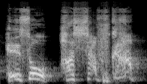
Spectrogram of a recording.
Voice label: weapon destroyed, voice message, crew ships japanese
